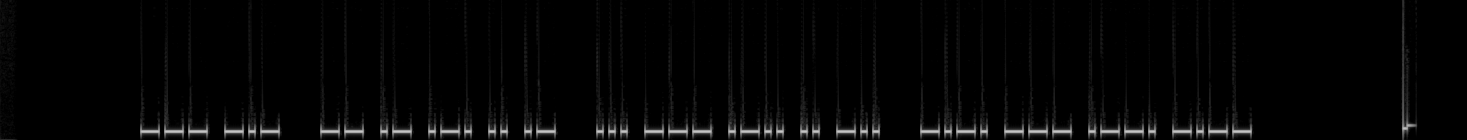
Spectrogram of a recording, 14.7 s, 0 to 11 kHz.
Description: Morse code, heard as a keyed tone, about 20 wpm, 700 Hz. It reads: OK MARIA SOLID COPY
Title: Practice QSO - Exchange 3 - More Info - 20wpm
